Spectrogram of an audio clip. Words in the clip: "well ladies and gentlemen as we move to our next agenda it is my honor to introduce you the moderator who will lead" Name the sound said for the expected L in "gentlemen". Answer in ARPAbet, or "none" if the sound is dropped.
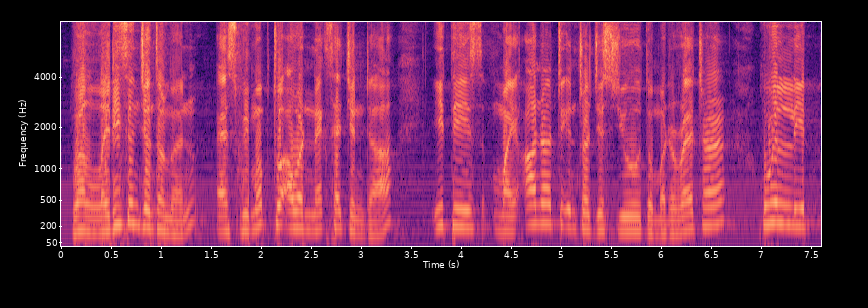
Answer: L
